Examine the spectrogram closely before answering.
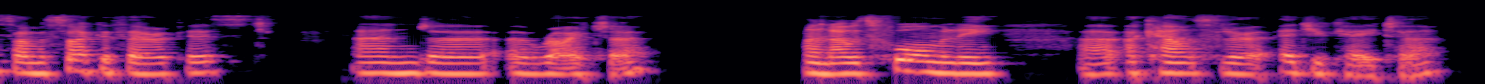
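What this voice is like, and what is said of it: British accent. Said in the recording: “as you can hear from my voice, I'm a UK-based person.”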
